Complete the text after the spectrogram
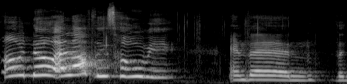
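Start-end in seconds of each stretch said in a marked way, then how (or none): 0.0-1.8 very high, loud sugary plea; wife pleading to the judge to stay married; wife's mock protest. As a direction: gush it like a hammed-up devoted wife. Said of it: "Sis is like".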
